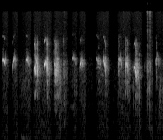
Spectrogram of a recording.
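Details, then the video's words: Sooty-headed bulbul in lively song: a quick string of bright, bubbling, chirpy notes in short bursts, steady and mid-high, with brief pauses between phrases. "SUARA BURUNG KUTILANG GACOR"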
